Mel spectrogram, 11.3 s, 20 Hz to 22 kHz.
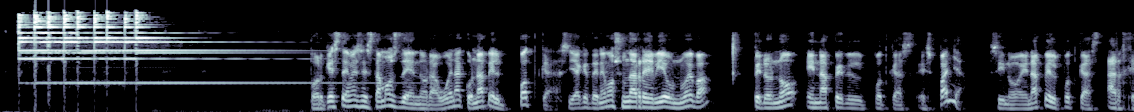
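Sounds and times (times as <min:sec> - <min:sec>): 
bright high-pitched metallic bell ringing: 0:00.0 - 0:04.3
speech: 0:03.1 - 0:11.3.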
